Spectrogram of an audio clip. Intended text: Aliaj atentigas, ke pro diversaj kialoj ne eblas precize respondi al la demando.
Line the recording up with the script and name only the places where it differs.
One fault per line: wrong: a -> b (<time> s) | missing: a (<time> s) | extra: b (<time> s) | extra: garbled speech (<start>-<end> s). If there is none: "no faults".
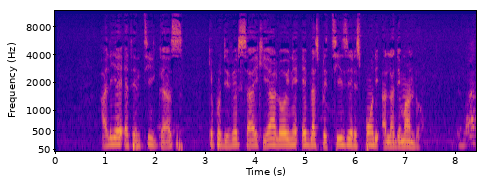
no faults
